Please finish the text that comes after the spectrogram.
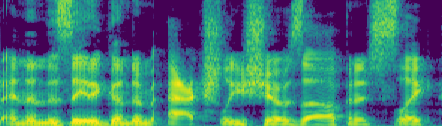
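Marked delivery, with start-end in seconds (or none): none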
